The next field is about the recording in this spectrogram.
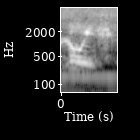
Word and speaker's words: Lewis: Lewis, como se pronuncia correctamente, y la política, ¿no?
